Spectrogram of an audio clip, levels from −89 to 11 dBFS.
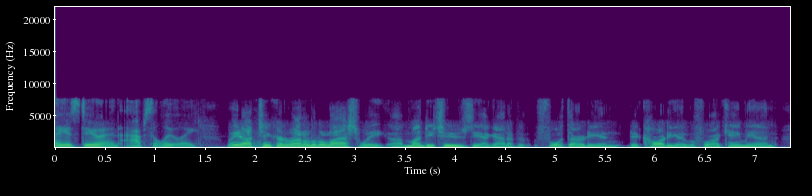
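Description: Right after "I got up", around 4.65 to 4.72 s, there's VoIP packet loss concealed by the speech codec. About 20 ms went missing, which fits a single lost frame, and the Speex decoder papered over it by stretching the last sound and fading it, so you get a brief buzzy or noisy smear that takes a moment to recover before "four thirty and did".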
